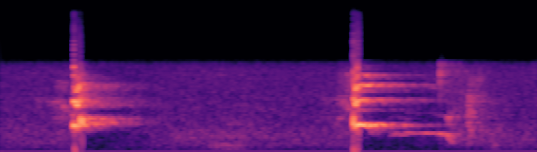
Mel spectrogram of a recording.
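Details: Siberian Husky, a pet dog irritated with another dog for not wanting to play: two short sharp yipping vocalizations about two seconds apart, the second drawn out into a brief wavering whine, with a quiet room behind.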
